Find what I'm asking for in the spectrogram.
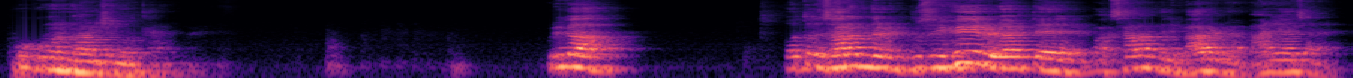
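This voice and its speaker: A man's high, darkish voice fills a church sanctuary as he preaches as pastor. He uses rhetorical questions and rises to emphatic bursts. The recording is very echoey, captured by a distant mic in the church hall.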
